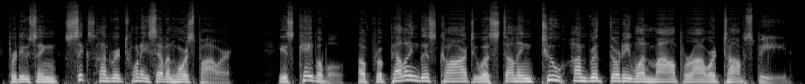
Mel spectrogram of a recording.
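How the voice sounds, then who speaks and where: A man reading a scripted documentary narration in a measured, polished announcer delivery. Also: lowish voice, darkish tone, no room sound, studio quality.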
